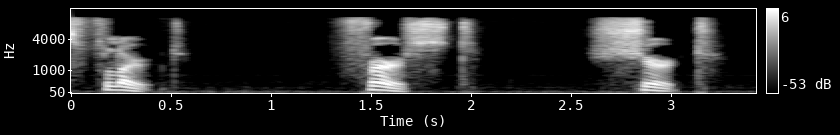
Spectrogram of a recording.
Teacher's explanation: I is often sounded before R as a short U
